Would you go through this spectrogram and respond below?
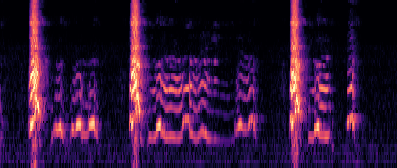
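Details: Frenchie Bailey, recovering from back surgery and confined to her crate, protests with three loud barks, each followed by drawn-out warbling, sing-song whines and yodel-like howls.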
